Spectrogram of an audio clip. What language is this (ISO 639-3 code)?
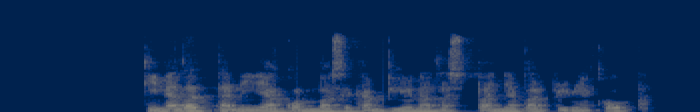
cat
